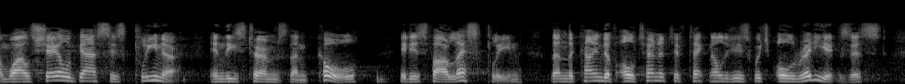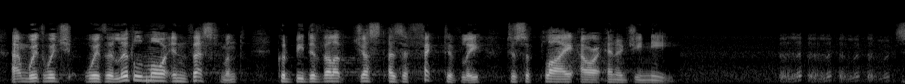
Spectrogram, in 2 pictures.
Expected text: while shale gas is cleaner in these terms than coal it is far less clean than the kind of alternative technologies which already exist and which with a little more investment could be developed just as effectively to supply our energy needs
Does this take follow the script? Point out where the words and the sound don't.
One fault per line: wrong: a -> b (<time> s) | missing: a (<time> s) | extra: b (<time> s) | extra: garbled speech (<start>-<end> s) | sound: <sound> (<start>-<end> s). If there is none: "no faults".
sound: laugh (16.8-18.0 s)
